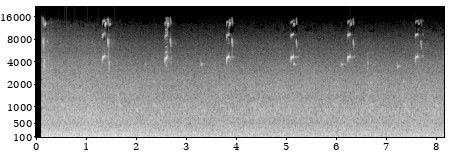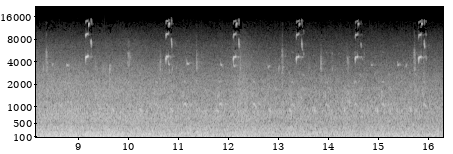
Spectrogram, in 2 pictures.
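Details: Ground squirrel at Lovers Point Park in Pacific Grove sounding its squeak alarm: short, sharp, high chirps repeated steadily about every second and a half, a dozen in all, over a constant low rumble of wind or surf.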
